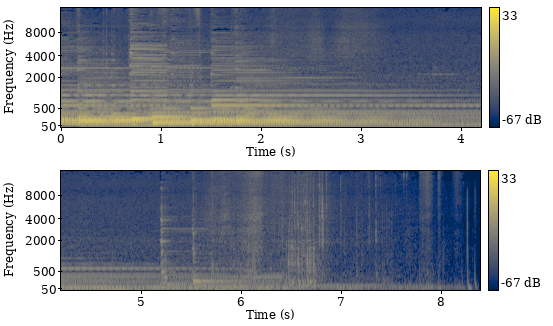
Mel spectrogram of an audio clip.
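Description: Acoustic guitar fingerpicked: a few last plucked notes, then the final chord left ringing and slowly fading away. A single soft note is plucked about five seconds in and also dies away.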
